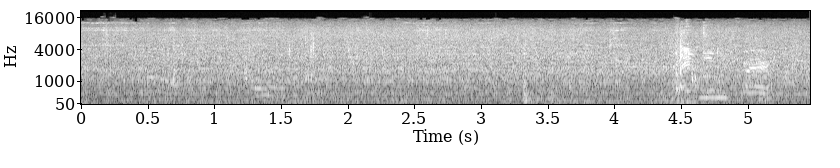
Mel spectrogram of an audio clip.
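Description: Rain falls steadily during a horse-drawn carriage ride, an even wash of hiss with scattered clicks and knocks and a brief louder rattle near the end.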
